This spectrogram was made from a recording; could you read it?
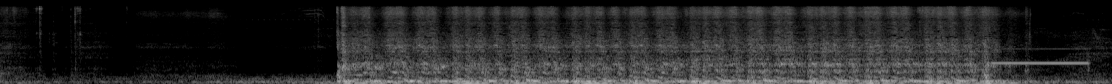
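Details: Ford Powerstroke diesel, 143,000 miles, PTO on transmission, didn't start before: quiet clicks then uneven cranking, about three rough lumpy beats a second, struggling to fire evenly. Owner suspects a dead cylinder, not confirmed.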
